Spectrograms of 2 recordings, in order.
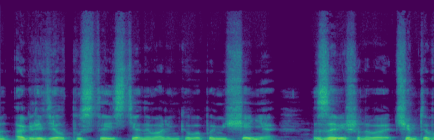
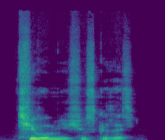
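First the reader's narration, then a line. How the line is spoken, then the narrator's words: Mumbling. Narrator (Russian): промямлил Иван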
